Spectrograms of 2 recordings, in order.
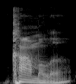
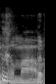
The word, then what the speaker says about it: Kamala: Kamala. – Okay. – Kamala Harris. – Some people say Kamala. – Yeah, some people say Kamala.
